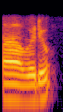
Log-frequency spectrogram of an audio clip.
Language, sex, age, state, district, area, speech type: Malayalam, male, 45-60, Kerala, Palakkad, rural, conversation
